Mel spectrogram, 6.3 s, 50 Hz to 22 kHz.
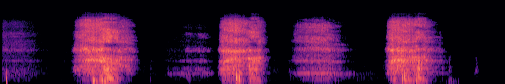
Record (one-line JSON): {"exhalation_length": "6.3 s", "exhalation_amplitude": 13333, "exhalation_signal_mean_std_ratio": 0.45, "survey_phase": "beta (2021-08-13 to 2022-03-07)", "age": "65+", "gender": "Male", "wearing_mask": "No", "symptom_cough_any": true, "symptom_runny_or_blocked_nose": true, "symptom_sore_throat": true, "symptom_fever_high_temperature": true, "symptom_onset": "3 days", "smoker_status": "Ex-smoker", "respiratory_condition_asthma": false, "respiratory_condition_other": false, "recruitment_source": "Test and Trace", "submission_delay": "2 days", "covid_test_result": "Positive", "covid_test_method": "RT-qPCR", "covid_ct_value": 20.0, "covid_ct_gene": "ORF1ab gene", "covid_ct_mean": 20.1, "covid_viral_load": "250000 copies/ml", "covid_viral_load_category": "Low viral load (10K-1M copies/ml)"}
